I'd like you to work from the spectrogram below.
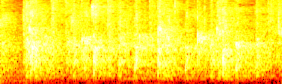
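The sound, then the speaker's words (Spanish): Steady applause from an audience, a dense wash of many overlapping claps holding a fairly even level for the whole stretch, with no voices standing out above it. “Ya, dale un fuerte aplauso, ya.”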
